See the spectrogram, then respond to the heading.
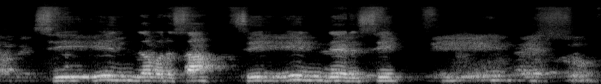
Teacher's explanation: সা সামনের নিচের দাঁতের আগা থেকে শীষ সহ সিন জবর সা সামনের নিচের দাঁতের আগা থেকে শীষ সহ পাতলা ভাবে আদায়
